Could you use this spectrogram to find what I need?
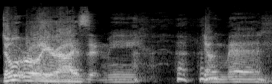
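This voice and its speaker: Putting on a character voice, a raspy man speaks at a fairly slow pace and medium pitch, his pitch swinging very widely. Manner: stern, scolding.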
